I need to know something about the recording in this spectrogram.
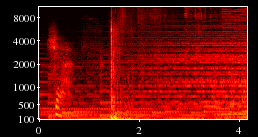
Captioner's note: bang; intense music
